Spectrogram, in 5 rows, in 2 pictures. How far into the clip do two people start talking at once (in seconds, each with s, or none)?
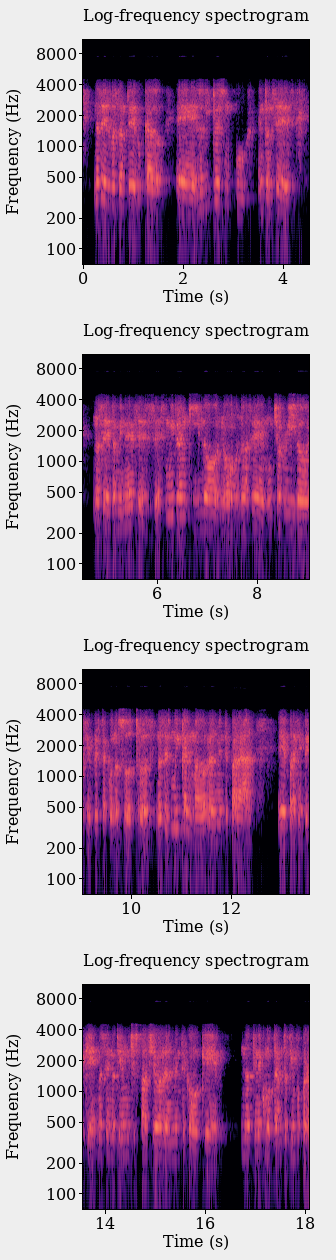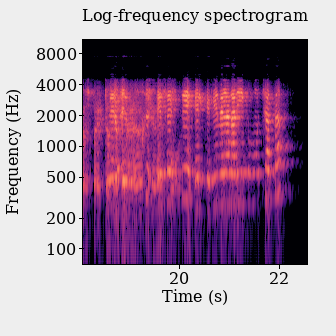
18.6 s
